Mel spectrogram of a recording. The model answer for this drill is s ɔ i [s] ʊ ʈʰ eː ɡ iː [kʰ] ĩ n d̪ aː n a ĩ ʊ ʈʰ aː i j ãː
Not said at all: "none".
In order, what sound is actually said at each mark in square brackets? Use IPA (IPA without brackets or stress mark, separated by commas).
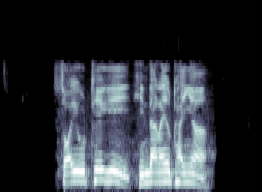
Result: none, kʰ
